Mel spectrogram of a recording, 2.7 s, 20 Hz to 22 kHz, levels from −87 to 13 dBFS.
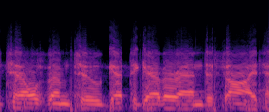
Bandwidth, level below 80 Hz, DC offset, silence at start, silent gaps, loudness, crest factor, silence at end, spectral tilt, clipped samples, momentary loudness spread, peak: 9.4 kHz; -56 dBFS; under 0.1%; 0 s; none; -25 LUFS; 10 dB; 0 s; -6.5 dB/octave; under 0.1%; 4 LU; -14 dBFS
